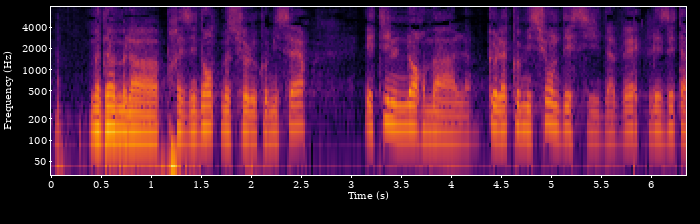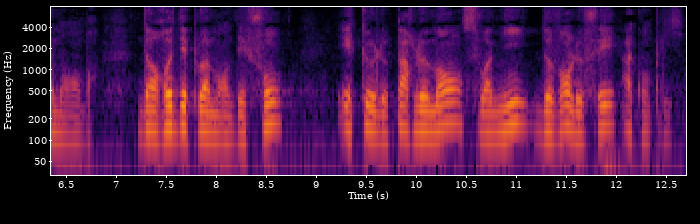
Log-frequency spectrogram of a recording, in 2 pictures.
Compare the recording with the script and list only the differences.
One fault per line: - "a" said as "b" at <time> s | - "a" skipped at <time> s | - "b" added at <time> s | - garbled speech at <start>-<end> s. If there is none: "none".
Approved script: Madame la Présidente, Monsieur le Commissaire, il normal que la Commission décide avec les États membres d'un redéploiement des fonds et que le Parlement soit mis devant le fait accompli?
- "est" added at 3.1 s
